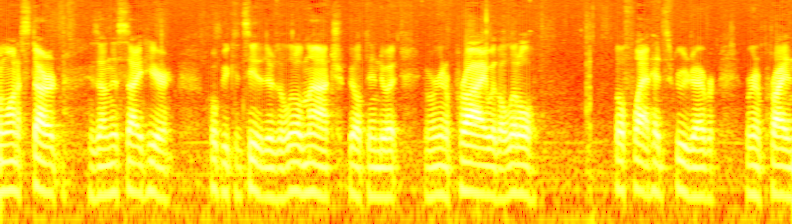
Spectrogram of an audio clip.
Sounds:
speech

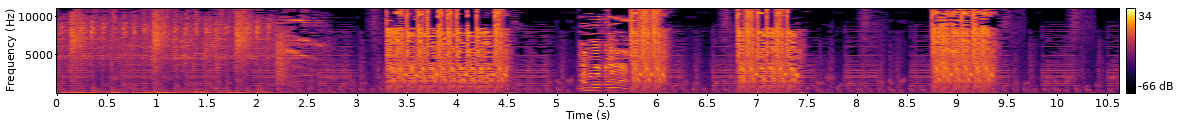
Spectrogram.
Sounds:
sound effect

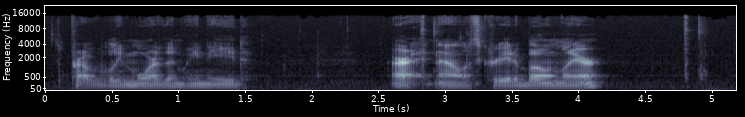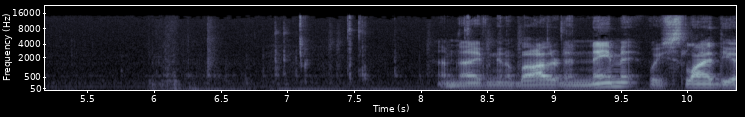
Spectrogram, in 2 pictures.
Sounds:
computer keyboard, speech

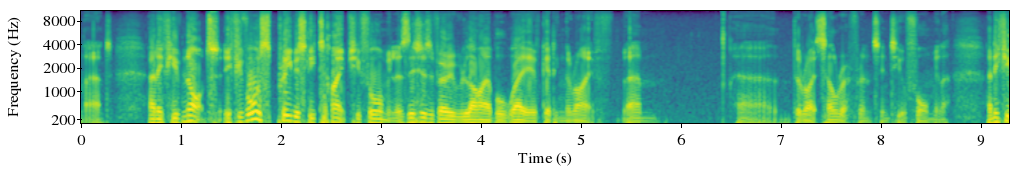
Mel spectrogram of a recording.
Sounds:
speech

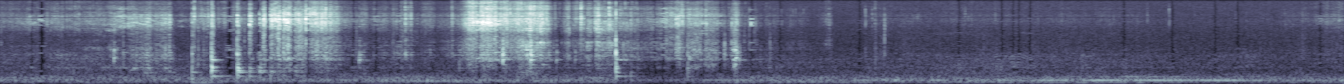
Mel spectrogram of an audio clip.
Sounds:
outside, rural or natural

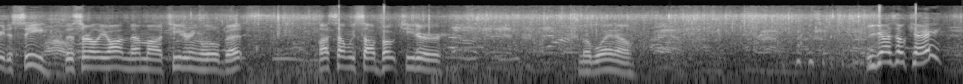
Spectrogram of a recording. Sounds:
water vehicle, vehicle, speech

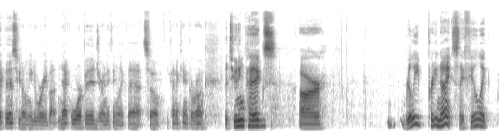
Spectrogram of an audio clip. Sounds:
speech

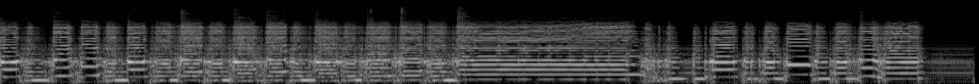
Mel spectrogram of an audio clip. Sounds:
music, musical instrument, plucked string instrument, acoustic guitar, guitar, strum

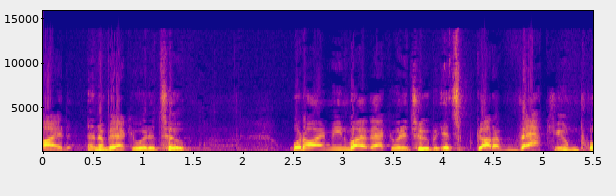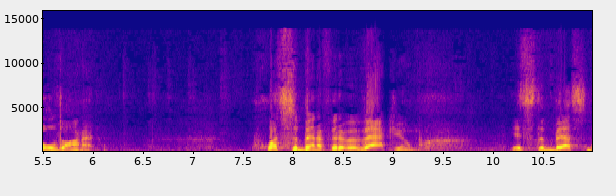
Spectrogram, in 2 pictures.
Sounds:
speech

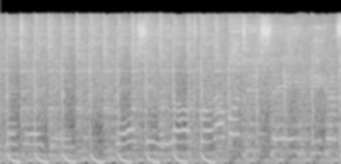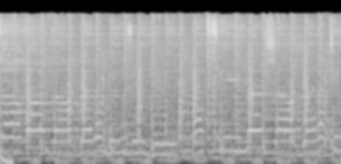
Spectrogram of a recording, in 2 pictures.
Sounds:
trance music, electronic music, music

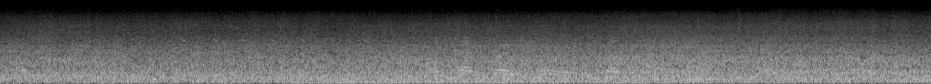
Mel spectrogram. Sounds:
wind

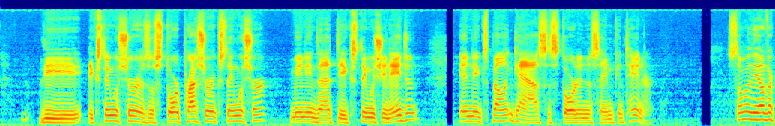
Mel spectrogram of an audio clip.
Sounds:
speech

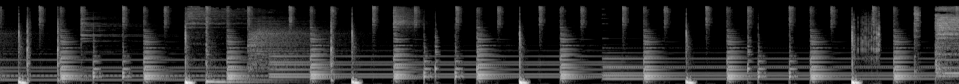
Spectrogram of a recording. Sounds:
music

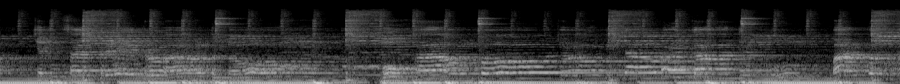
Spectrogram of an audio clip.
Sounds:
music, musical instrument

